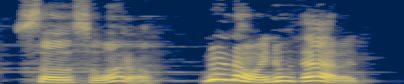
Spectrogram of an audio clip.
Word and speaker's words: saguaro: people mispronounce it as saguaro but it's a mexican word so sawado no no i know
